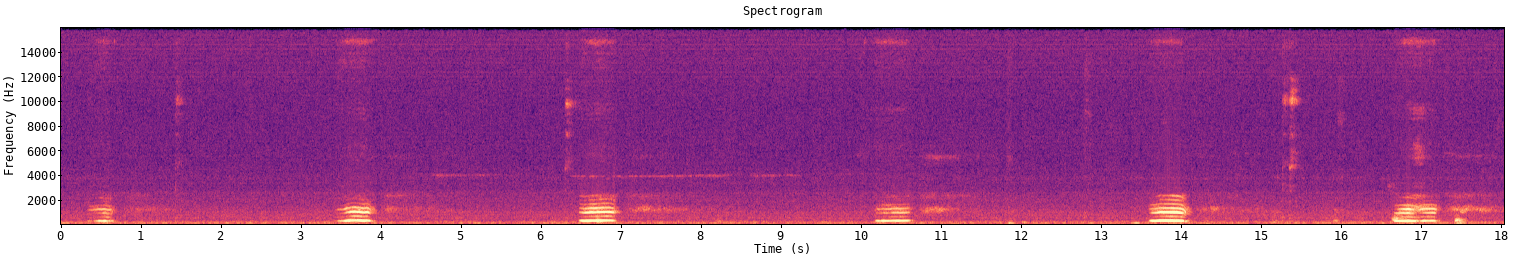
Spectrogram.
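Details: Pomeranian (female) asleep, soft nasal whistling snore on each breath, about 20 breaths a minute, in a quiet room; harmless sleep snoring.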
